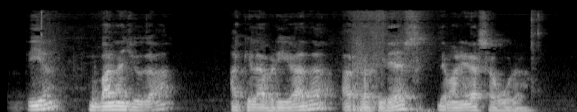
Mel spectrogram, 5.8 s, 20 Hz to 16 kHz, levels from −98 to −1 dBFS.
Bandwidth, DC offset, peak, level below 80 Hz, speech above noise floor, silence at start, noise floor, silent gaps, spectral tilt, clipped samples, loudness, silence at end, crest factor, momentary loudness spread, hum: 11.5 kHz; under 0.1%; -8 dBFS; -44 dBFS; 45 dB; 0.25 s; -71 dBFS; none; -8 dB/octave; under 0.1%; -27 LUFS; 0.45 s; 18 dB; 13 LU; none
